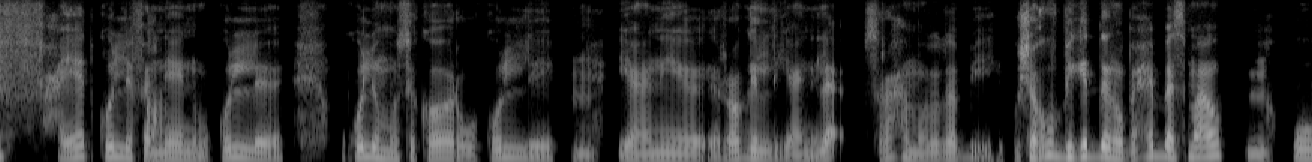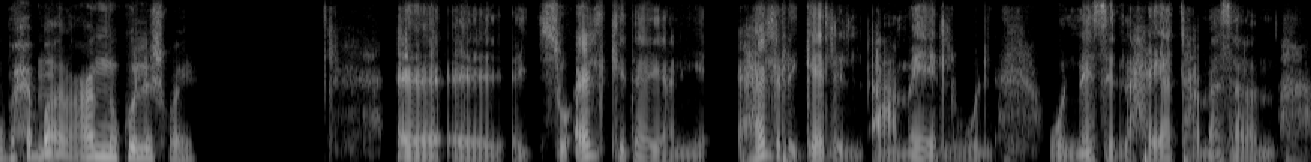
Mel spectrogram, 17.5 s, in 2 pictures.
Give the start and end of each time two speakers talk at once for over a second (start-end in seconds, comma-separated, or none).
none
